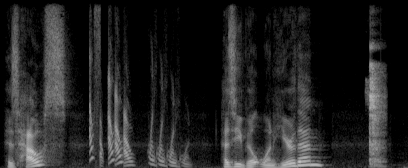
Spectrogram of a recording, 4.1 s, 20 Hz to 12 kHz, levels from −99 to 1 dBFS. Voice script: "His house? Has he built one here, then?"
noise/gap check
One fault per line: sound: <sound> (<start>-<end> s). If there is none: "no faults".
sound: chirp (0.9-2.0 s)
sound: sneeze (3.7-3.9 s)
